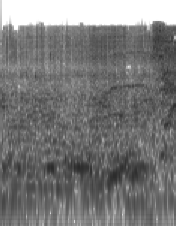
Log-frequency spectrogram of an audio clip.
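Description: Live rock band playing, with electric guitars to the fore over bass guitar and drums, loud and steady.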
